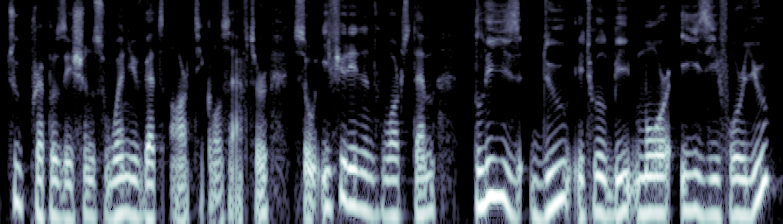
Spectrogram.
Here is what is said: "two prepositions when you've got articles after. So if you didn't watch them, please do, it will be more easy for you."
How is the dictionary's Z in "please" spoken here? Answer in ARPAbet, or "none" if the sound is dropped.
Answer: Z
